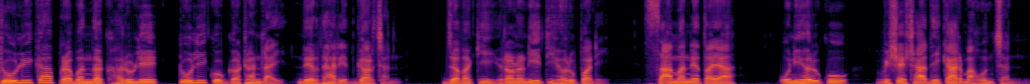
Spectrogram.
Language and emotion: Nepali, neutral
